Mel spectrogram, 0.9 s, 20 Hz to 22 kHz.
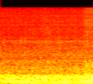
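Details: EE-OXY++ PSA oxygen concentrator (93% O2, flow settable 5, 8 or 10 L/min) at optimum concentration, delivering oxygen through a humidifier bottle to a mask: steady low motor hum with even rushing air noise.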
